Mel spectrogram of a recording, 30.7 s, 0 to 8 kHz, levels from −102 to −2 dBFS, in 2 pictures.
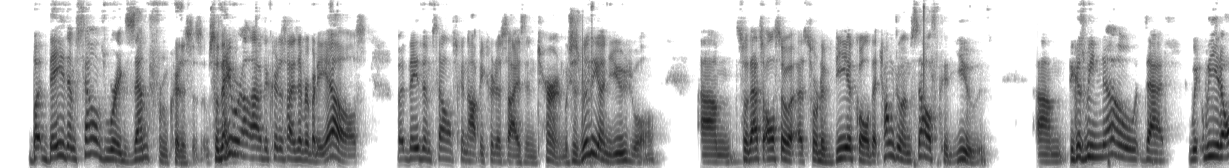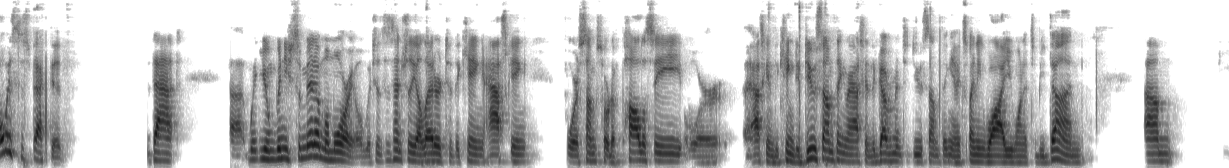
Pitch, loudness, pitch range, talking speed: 140 Hz, -20 LUFS, 120-175 Hz, 190 wpm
